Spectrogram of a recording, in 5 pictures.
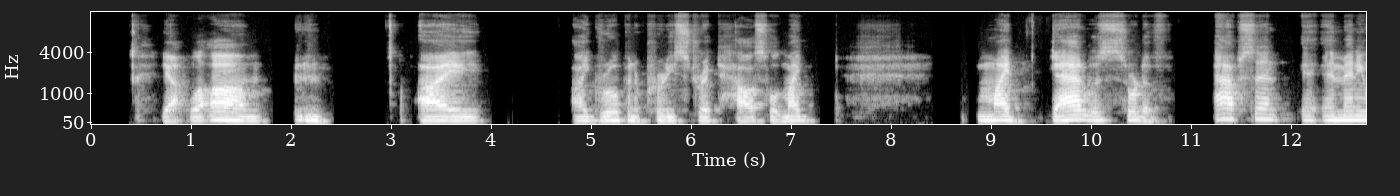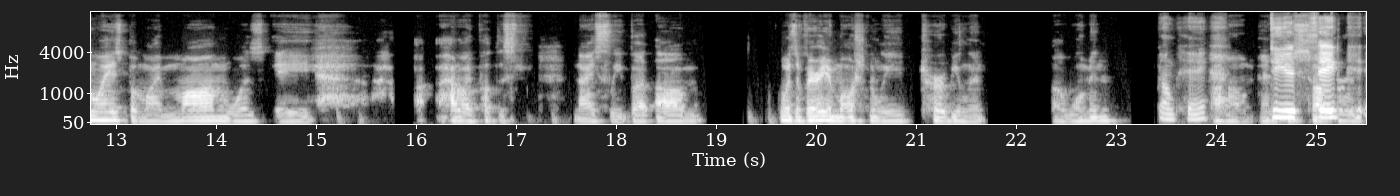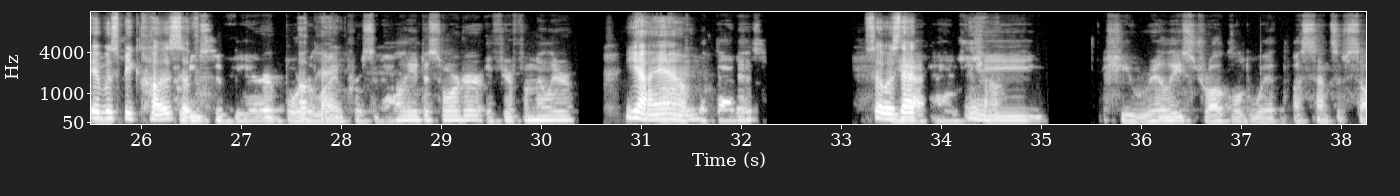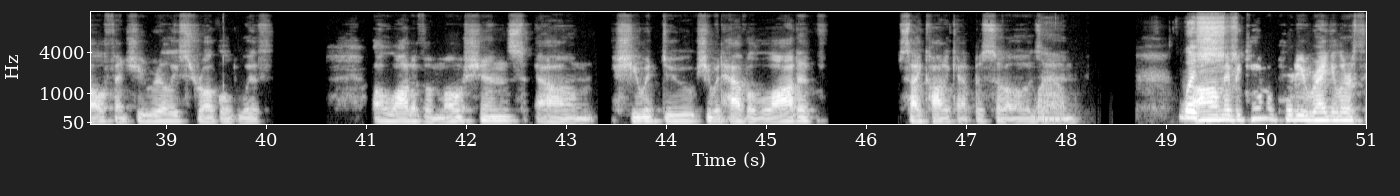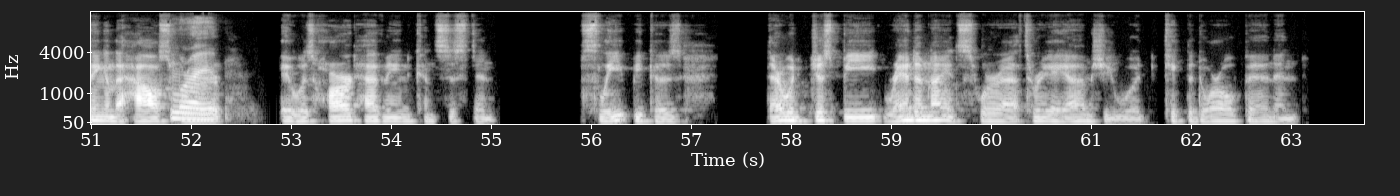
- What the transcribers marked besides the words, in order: throat clearing; tapping; sigh; other background noise
- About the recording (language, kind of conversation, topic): English, unstructured, How do you feel when others don’t respect your past experiences?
